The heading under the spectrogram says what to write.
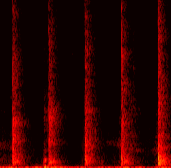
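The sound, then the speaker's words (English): Five sharp, evenly spaced knocks as a wobbly microphone is bumped, each a crisp thump with a rattly edge, repeating at a steady clap-like rhythm with no talking. “Sorry, my mic's... That's fine. It's wibbly wobbly.”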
